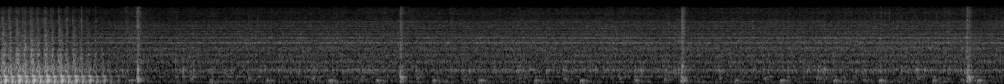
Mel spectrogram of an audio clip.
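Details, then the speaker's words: Single-cylinder showman's traction engine near its full working pressure of 110 psi; a soft steady beat with sharp pops and a faint hiss as the safety valve starts to blow off excess pressure, normal. "this is the engine at almost full working pressure which is 110 pounds per square inch the popping that you can hear is made by the safety valve as it starts to blow off the excess pressure"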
